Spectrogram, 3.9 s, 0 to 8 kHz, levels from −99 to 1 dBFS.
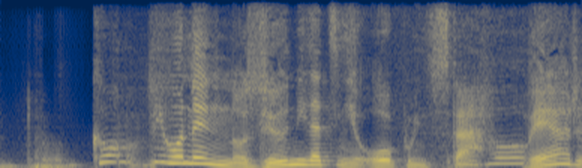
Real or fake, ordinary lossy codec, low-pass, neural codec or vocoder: fake; none; none; codec, 16 kHz, 0.5 kbps, X-Codec, WavLM features, trained on Multilingual LibriSpeech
